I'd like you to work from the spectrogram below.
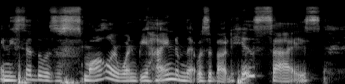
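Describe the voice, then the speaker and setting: A woman speaks at a fairly quick pace with a dark, mellow tone and vocal fry. Her pitch sits fairly low. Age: 60s. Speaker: witness caller, teacher. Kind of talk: live call-in interview telling a story. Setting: live stream call. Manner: halting.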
